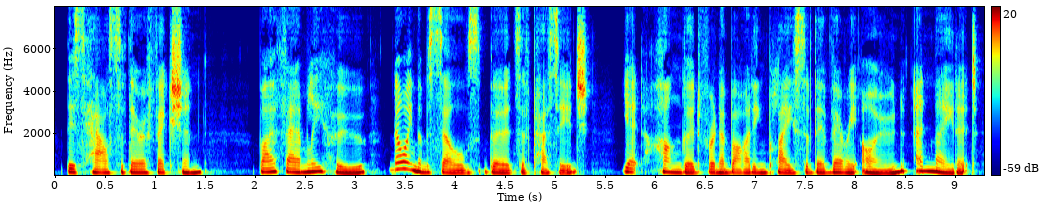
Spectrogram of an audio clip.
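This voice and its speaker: Low-voiced woman reading a literary story. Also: dark tone. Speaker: story reader. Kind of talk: scripted literary narration of a short story.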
